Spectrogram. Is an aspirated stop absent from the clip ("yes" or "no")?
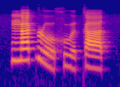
yes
